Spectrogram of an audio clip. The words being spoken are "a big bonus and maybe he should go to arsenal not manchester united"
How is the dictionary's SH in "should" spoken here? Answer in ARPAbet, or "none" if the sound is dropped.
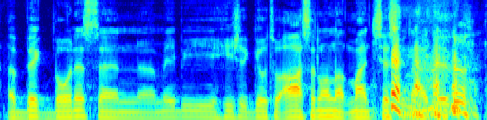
SH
